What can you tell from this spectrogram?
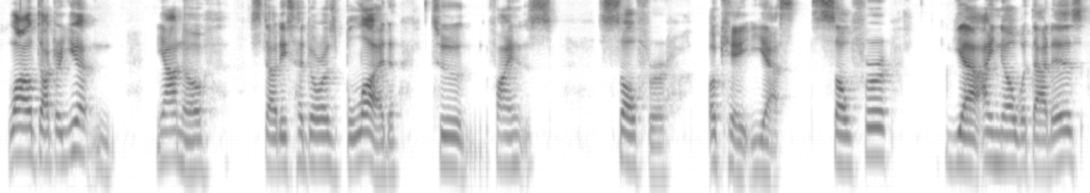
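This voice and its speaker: A casual film recap from a reviewer with a bright, forceful voice at a mid pitch. The talk stumbles and restarts constantly and repeats words. It drifts into disbelieving, amused asides. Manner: rambling, halting, with many restarts and repeated words; easily amused, reacts with disgust and disbelief. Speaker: movie reviewer.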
